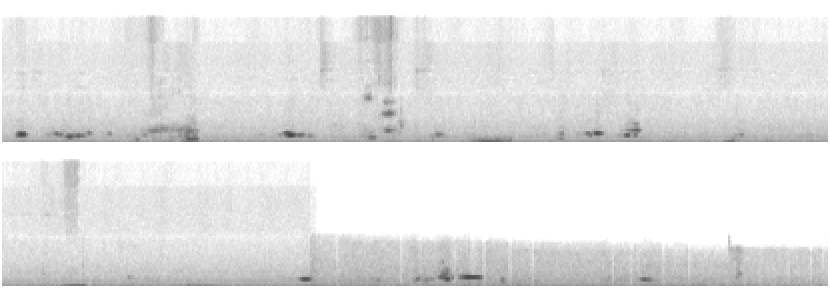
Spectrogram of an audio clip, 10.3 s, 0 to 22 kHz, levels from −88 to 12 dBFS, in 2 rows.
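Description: From 7.1 s to the end, there's a call bitrate drop: the link's estimate collapsed and the encoder was squeezed, from roughly 32 down to 8 kbps by the sound of it. The top end is clipped at 6 kHz, so the speech goes muffled and watery, and it never recovers.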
